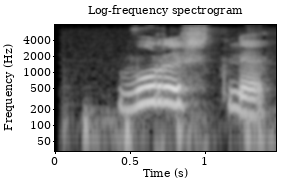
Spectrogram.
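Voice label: "вурыштны", Komi, female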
